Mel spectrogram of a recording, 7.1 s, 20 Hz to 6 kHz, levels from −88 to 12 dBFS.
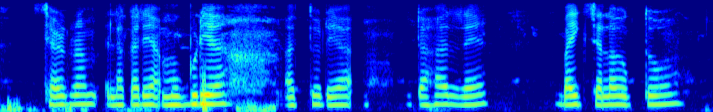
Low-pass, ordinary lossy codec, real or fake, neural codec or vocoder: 5.4 kHz; none; real; none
